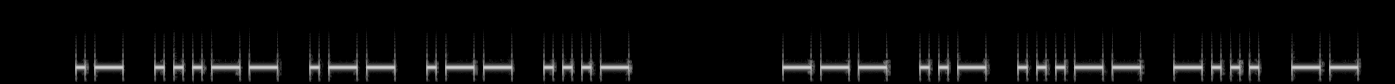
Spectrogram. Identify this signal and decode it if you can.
Morse code, heard as a keyed tone, about 13 wpm, 800 Hz. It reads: A3WWV OU3BM
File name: CW / DET / 1 6 1500C S C 12wpm 3533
